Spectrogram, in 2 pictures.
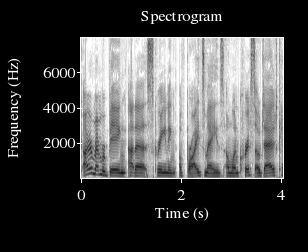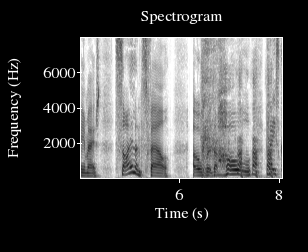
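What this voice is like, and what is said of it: Irish accent. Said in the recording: “your accent because it's an actual Irish accent”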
